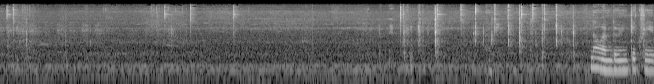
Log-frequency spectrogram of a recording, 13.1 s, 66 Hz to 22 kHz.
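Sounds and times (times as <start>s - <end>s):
low steady hum: 0.0s - 13.0s
computer keyboard clicking: 8.0s - 11.6s.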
